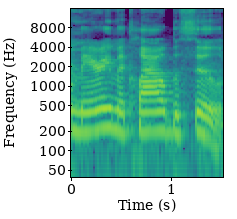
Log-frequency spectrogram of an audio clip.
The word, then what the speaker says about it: Mary McLeod Bethune: Mary McLeod Bethune. Okay, that is how you pronounce her name.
